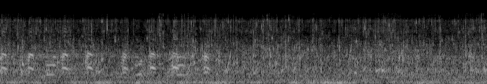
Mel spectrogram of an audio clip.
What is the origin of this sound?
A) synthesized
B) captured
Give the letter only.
B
